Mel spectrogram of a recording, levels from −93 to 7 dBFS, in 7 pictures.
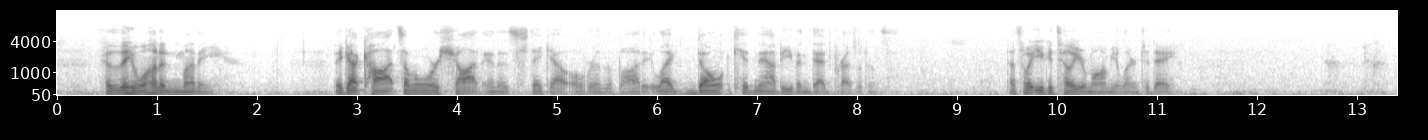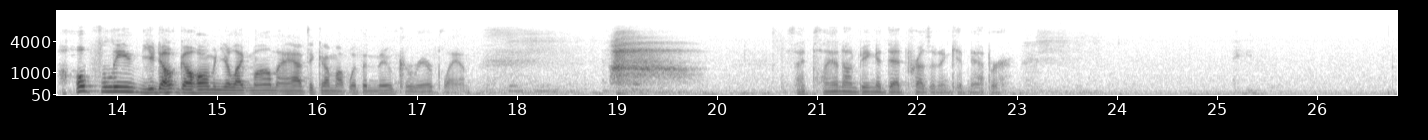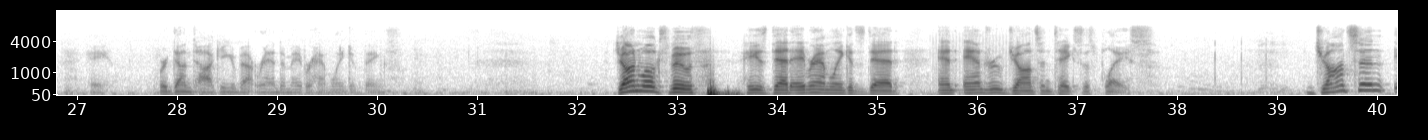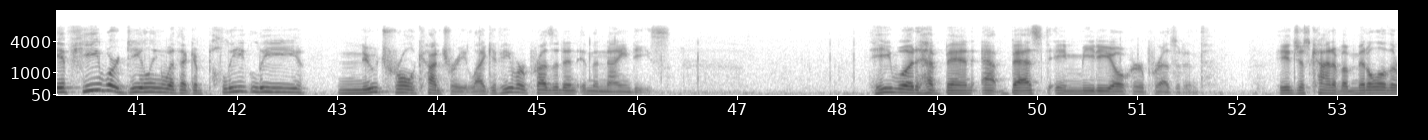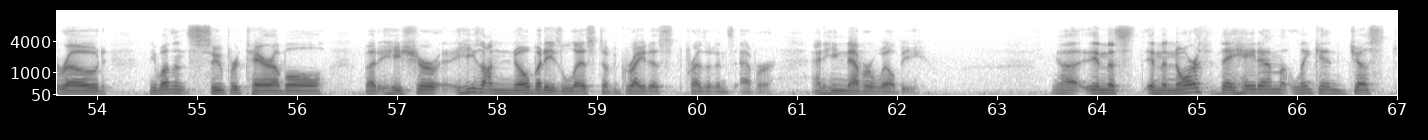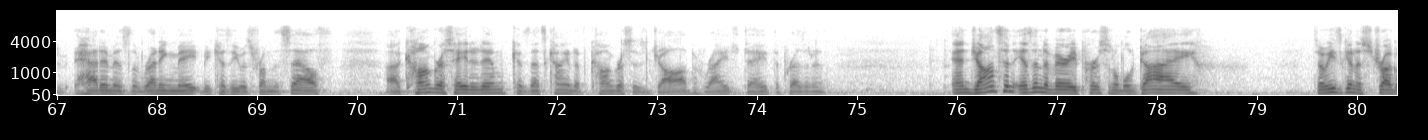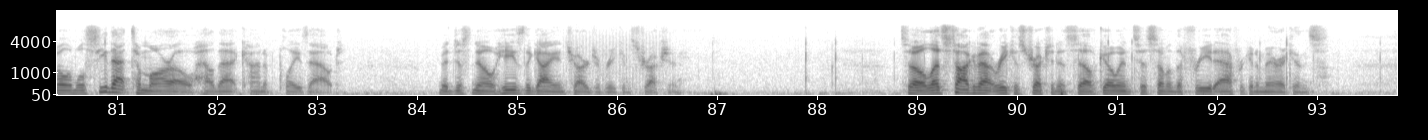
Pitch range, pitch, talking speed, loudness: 100-130 Hz, 115 Hz, 145 wpm, -35 LUFS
